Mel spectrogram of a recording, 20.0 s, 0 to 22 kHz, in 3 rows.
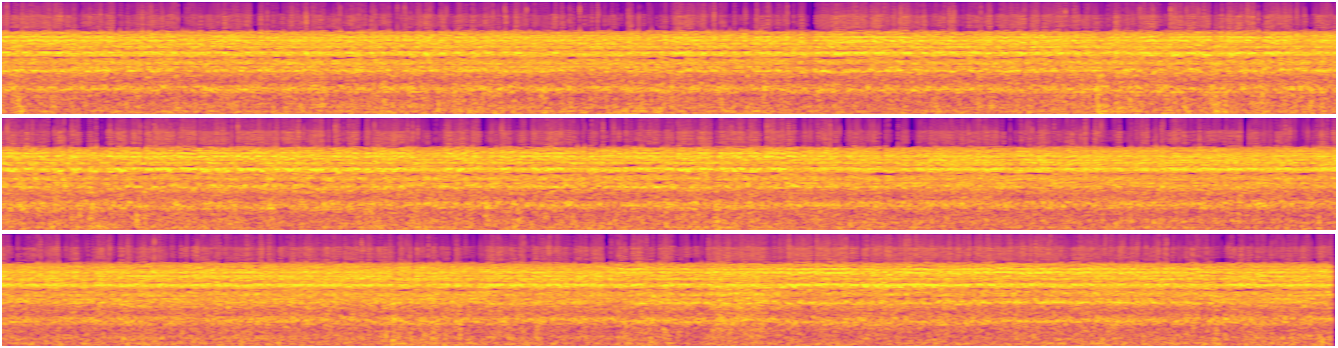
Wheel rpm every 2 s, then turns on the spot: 230, 230, 230, 220, 220, 230, 230, 220, 220, 220.
none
